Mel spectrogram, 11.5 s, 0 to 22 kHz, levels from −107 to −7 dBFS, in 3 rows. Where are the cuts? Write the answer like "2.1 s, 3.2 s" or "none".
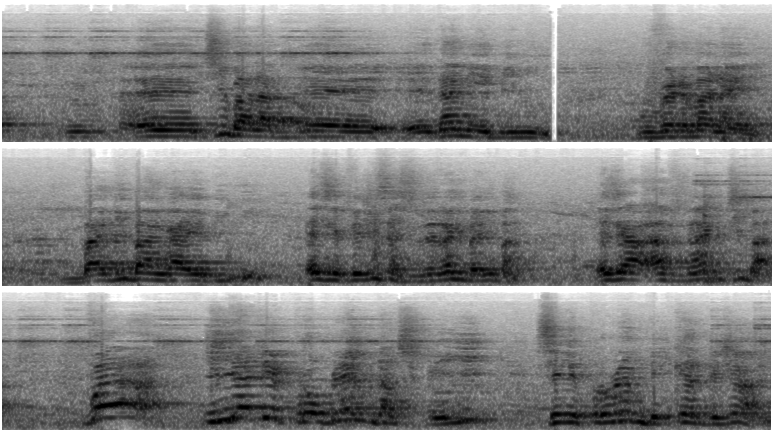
none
